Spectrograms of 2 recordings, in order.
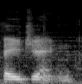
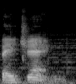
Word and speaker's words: Beijing: And so the written form of Beijing, which in Chinese was always pronounced Beijing, in Wade Giles was Peking, which if you knew how to read it, was read as Beijing.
